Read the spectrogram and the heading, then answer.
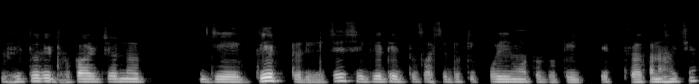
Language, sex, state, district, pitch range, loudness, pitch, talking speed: Bengali, male, West Bengal, Dakshin Dinajpur, 115-130 Hz, -21 LUFS, 125 Hz, 165 wpm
